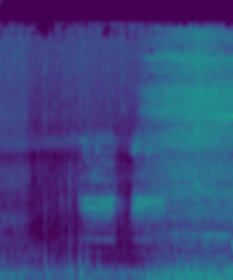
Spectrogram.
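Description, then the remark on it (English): A semi truck passes by, its deep engine rumble swelling and growing louder toward the end, with two brief horn-like honks sounding midway through. “Semi drove by.”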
